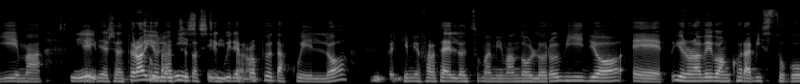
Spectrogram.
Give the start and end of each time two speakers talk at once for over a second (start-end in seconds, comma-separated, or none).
0.8-2.6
